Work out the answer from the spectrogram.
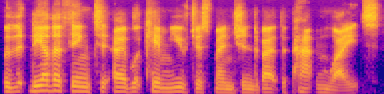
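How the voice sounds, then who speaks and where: A man's voice: mid-range voice, brisk, a bit bright, dry recording. A man, a sewing expert guest, explaining techniques in casual chat, often repeating words as he goes.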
